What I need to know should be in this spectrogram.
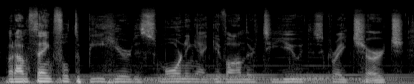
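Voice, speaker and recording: A man's voice: medium pitch, little pitch movement, normal speed, music in the background. A man in his thirties from Belgium, a native Dutch speaker with a Belgian accent, preaching an earnest sermon as a guest pastor. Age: 30s. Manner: earnest preaching, warm asides to the congregation. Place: church sanctuary.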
